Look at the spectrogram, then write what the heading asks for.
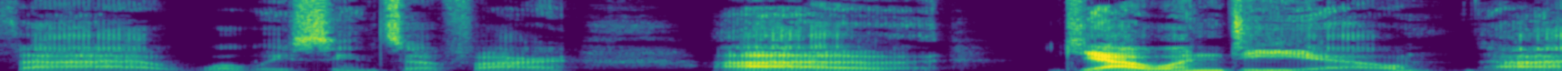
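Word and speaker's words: Kiawentiio: Gyawandio, spelled with a K, pronounced like I just said, for her performance as Katara so far, but I don't think she got a ton of material.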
